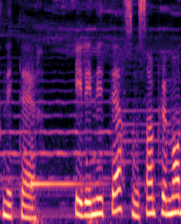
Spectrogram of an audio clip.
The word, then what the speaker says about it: NTR: Remarque, la nature est dérivée du mot kémétien NTR qui se prononce Néter.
